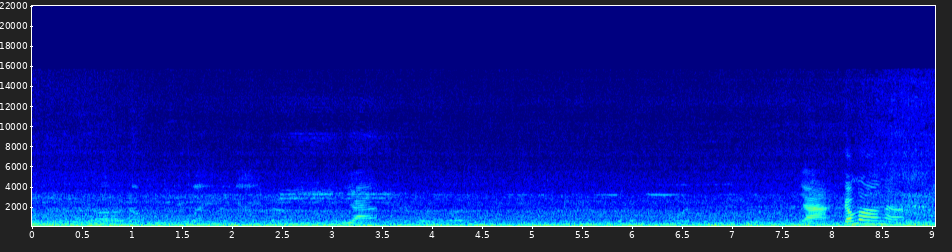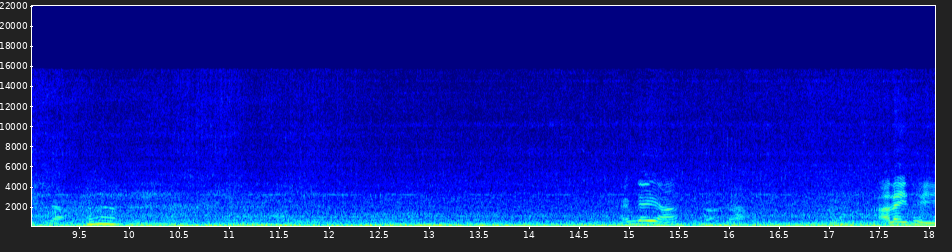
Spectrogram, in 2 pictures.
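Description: Motor scooters and cars drive along a city street.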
